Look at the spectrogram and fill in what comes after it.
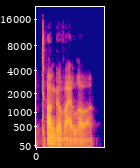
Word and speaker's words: Tagovailoa: I believe it's actually Tagovailoa. – Tuga, yeah. – There's an imaginary N in there.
